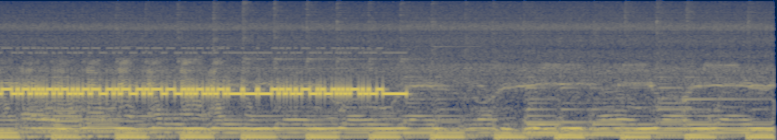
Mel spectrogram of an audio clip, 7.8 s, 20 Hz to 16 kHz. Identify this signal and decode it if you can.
RTTY (50 baud, 170 Hz shift), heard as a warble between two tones, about 1360 Hz centre. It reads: … NAO O TORNA POBRE.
